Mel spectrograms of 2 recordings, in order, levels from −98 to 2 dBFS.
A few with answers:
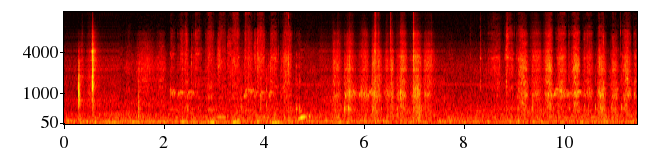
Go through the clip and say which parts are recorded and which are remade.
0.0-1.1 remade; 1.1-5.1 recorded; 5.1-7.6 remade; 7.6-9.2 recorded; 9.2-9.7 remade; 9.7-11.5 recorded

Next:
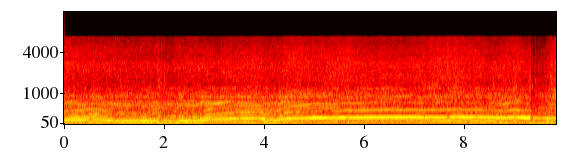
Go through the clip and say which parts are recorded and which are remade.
0.0-5.4 recorded; 5.4-7.2 remade; 7.2-8.4 recorded; 8.4-9.3 remade; 9.3-9.8 recorded

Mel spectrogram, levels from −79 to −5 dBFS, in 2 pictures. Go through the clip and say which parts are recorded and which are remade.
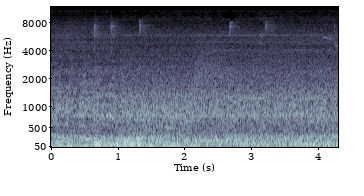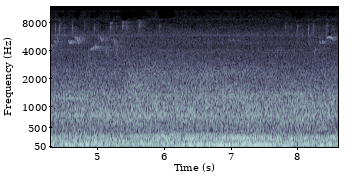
0.0-1.0 remade; 1.0-8.6 recorded

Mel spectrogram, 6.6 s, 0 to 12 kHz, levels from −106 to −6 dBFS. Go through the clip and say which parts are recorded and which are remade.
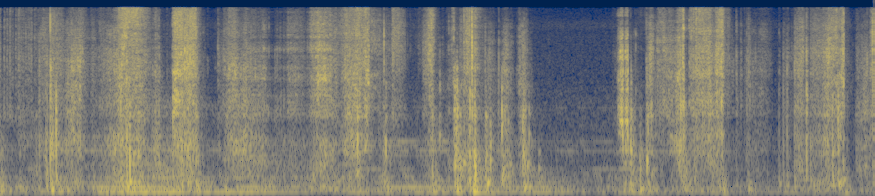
0.0-1.9 recorded; 1.9-2.5 remade; 2.5-6.6 recorded

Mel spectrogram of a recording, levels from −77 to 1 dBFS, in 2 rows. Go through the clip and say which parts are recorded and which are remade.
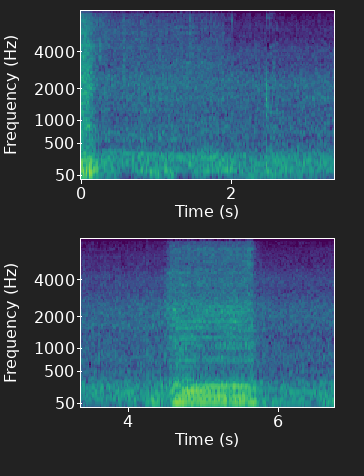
0.0-0.6 remade; 0.6-1.8 recorded; 1.8-4.4 remade; 4.4-6.8 recorded

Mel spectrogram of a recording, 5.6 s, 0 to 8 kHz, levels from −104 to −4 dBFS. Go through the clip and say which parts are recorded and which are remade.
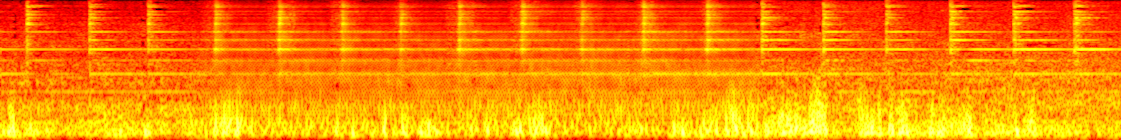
0.0-1.0 recorded; 1.0-3.8 remade; 3.8-5.6 recorded

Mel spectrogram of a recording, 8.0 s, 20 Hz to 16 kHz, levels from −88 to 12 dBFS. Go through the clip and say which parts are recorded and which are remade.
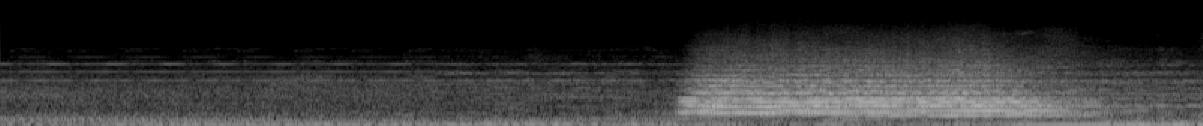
0.0-2.9 recorded; 2.9-6.1 remade; 6.1-6.9 recorded; 6.9-8.0 remade

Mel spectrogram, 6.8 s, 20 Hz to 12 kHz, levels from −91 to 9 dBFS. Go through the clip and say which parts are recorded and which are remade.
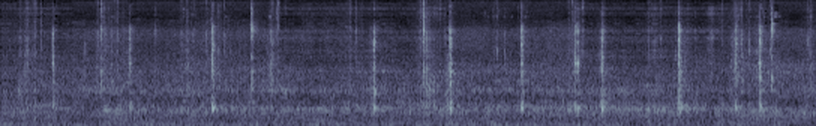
0.0-0.6 remade; 0.6-2.3 recorded; 2.3-3.7 remade; 3.7-4.8 recorded; 4.8-6.1 remade; 6.1-6.8 recorded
